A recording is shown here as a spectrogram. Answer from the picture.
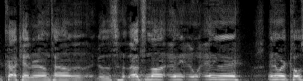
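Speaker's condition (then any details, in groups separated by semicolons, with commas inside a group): Traumatic brain injury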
